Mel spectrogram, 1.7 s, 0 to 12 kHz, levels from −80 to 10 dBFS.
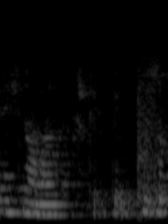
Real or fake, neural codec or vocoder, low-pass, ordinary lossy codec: fake; autoencoder, 48 kHz, 128 numbers a frame, DAC-VAE, trained on Japanese speech; 10.8 kHz; MP3, 48 kbps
